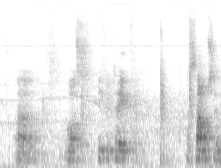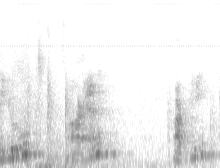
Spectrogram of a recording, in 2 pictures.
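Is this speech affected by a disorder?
No.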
